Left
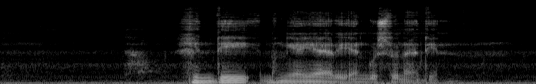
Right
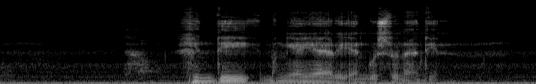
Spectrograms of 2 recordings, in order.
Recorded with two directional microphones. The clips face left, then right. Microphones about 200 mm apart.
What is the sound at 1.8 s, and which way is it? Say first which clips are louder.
Speech: left 5 dB; 20° left (ahead or behind).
